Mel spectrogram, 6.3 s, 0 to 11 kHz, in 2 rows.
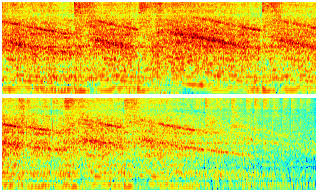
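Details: Aprilia RS125 1990s two-stroke on temporary battery after coolant leak repair, with new air filter and modified airbox: crisp blips about twice a second rising and falling cleanly, no misfire or rattle; revs freely, runs sweet.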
